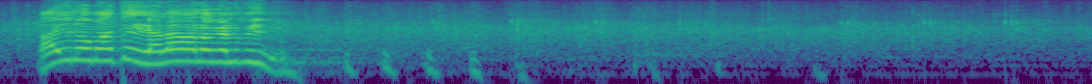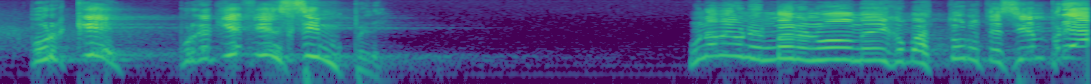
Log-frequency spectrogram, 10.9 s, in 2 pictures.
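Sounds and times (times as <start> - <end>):
audience applause: 0.0 - 5.6
speech: 0.2 - 1.7, 5.6 - 7.5, 8.9 - 10.9
laughter: 1.6 - 3.7.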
